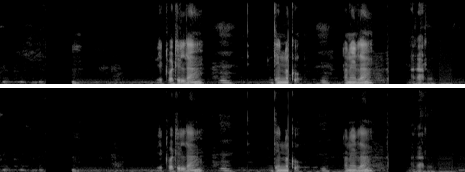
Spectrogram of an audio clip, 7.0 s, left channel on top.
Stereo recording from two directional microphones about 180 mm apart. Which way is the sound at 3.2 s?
15° left (ahead or behind).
